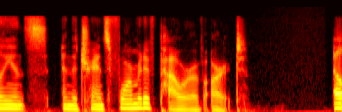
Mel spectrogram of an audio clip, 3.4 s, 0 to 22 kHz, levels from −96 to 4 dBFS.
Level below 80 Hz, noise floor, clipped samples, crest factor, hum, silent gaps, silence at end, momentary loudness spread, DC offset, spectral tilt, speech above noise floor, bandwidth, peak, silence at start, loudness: -50 dBFS; -62 dBFS; under 0.1%; 18 dB; none; none; 0 s; 8 LU; under 0.1%; -5 dB/octave; 39 dB; 12 kHz; -4 dBFS; 0 s; -23 LUFS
